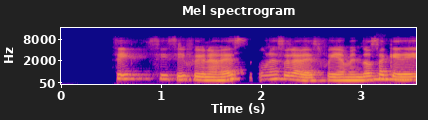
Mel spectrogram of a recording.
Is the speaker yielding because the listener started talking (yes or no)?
no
